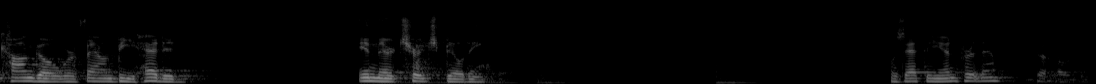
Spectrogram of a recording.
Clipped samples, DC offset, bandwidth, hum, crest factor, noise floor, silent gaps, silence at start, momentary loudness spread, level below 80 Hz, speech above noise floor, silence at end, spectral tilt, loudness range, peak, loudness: under 0.1%; under 0.1%; 15 kHz; none; 22 dB; -85 dBFS; none; 0 s; 20 LU; -78 dBFS; 44 dB; 0.25 s; -6 dB/octave; 10 LU; -24 dBFS; -42 LUFS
